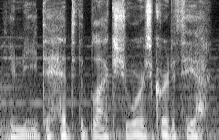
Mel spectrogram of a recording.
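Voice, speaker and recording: An actor playing a calm, thoughtful wandering hero in a video game, with a measured, reassuring manner. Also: male voice, low-pitched, vocal fry. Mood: calm, advising. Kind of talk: scripted game dialogue. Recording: studio voice under prominent game music.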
